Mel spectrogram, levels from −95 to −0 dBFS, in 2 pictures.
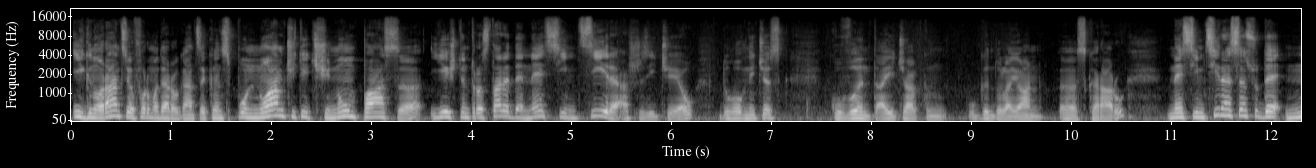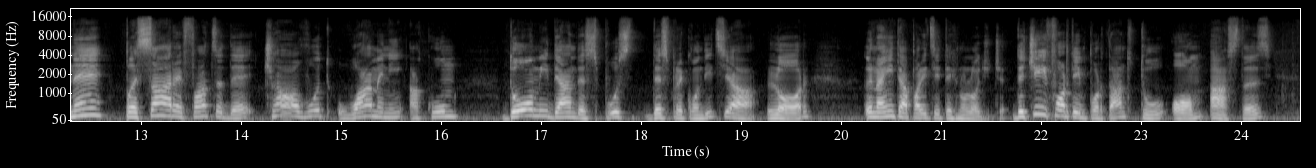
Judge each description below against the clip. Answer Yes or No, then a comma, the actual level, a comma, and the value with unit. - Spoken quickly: No, average, 150 wpm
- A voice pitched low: No, medium, 145 Hz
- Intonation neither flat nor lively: No, wide, 6.2 semitones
